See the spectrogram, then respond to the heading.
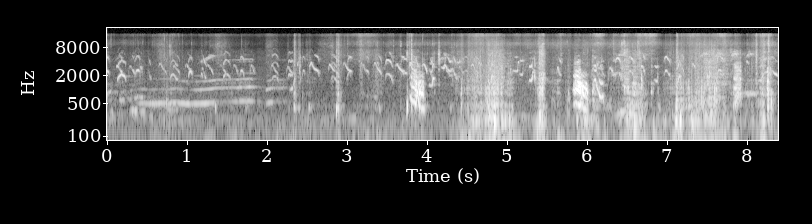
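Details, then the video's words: Grey francolin, dakhni teetar, heard for comparing male and female voices: a run of thin, wavering, whistled notes repeated quickly, then louder rough clicking and rustling. "dakhni teetar male female difference,voice checks titur"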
